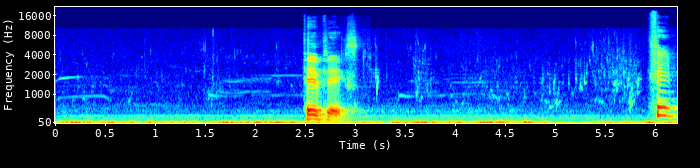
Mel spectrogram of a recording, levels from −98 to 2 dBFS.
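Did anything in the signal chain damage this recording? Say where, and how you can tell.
No, nothing in the chain audibly damaged this audio.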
